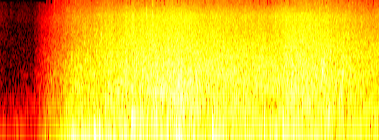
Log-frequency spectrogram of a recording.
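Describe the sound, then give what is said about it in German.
Steady roar of waves breaking on a snow-white beach at Orange Beach, Alabama, under a blue sky with clear water, a broad continuous wash of surf with some wind, rising in after a brief silence and staying loud throughout. “Der Himmel ist blau, der Strand schneeweiß, das Wasserglas klar und das Ölleck allem Anschein nach gestopft.”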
